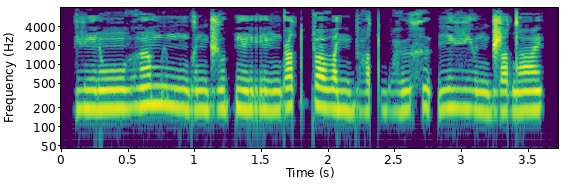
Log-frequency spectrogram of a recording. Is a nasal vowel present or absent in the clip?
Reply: present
